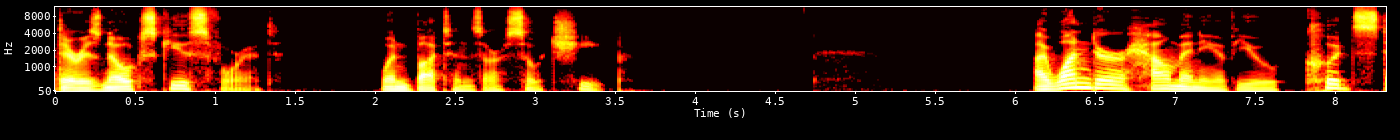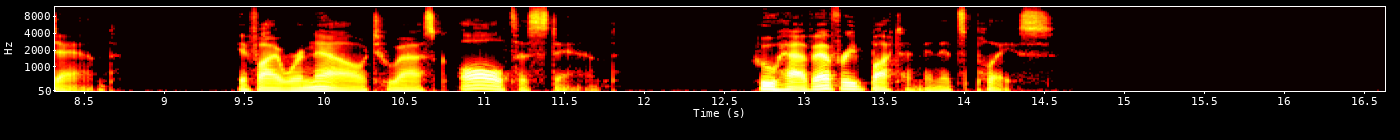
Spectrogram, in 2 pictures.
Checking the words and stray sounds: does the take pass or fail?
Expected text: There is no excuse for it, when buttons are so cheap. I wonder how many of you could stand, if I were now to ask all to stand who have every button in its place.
pass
